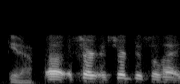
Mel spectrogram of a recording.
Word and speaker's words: Cirque du Soleil: Say the company for me again, 'cause I know I'll say it wrong, because I say it, Cirque du Soleil. You can just call it Cirque, though.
